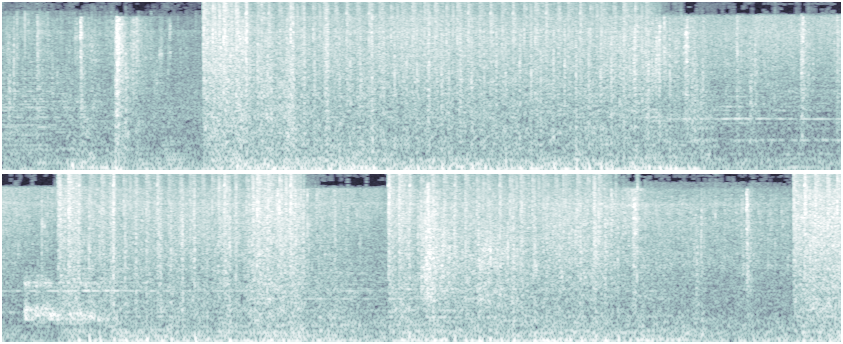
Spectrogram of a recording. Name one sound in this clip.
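Guns fire rapidly in bursts.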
